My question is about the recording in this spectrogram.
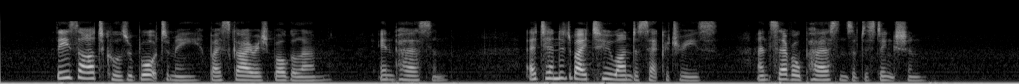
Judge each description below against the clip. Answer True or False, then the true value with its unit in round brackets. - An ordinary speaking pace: False (125 wpm)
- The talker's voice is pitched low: False (205 Hz)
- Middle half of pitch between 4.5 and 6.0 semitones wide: False (3.8 semitones)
